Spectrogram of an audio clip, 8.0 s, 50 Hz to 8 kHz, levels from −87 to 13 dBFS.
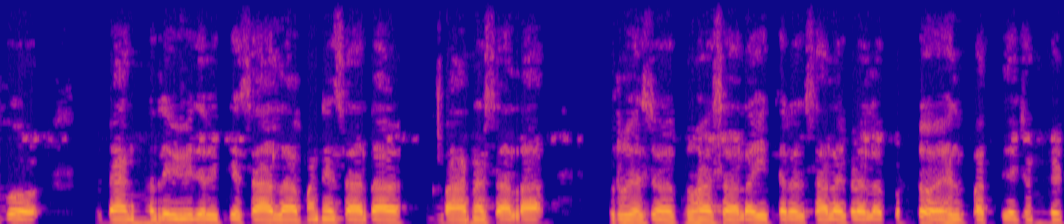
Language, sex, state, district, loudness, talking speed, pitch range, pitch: Kannada, male, Karnataka, Shimoga, -14 LUFS, 145 wpm, 135-140 Hz, 135 Hz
